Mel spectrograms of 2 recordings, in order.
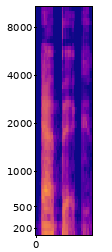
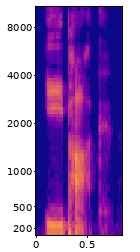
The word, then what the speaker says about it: Epoch: We can also name it, christening it the Epic. That's how that's pronounced, right? I was being a bit of a dickhead about properly pronouncing Masamune, but it is pronounced Epic, not Epoch, because I thought it was like Epoch until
